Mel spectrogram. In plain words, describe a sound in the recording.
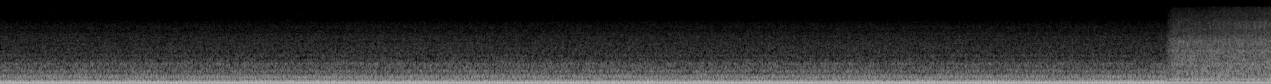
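A small propeller plane's engine drones steadily, heard from inside the cockpit.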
